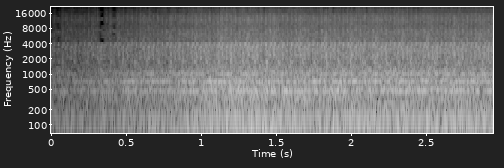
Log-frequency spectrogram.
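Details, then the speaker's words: 2011 Honda Pilot hot idle, intermittent stalling: idle climbs and swells in loudness over the first second, then holds high and uneven; injector on-time jumps from 2 to 9 ms during the surge, traced to a magnetized crank trigger wheel. "Trying to figure out what's going on with the car. I can hear it surge. Now it hasn't stalled yet."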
